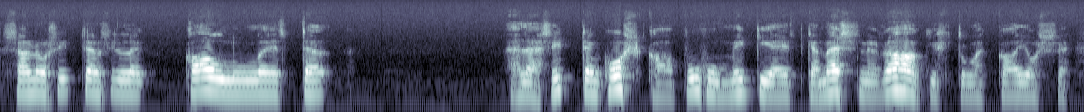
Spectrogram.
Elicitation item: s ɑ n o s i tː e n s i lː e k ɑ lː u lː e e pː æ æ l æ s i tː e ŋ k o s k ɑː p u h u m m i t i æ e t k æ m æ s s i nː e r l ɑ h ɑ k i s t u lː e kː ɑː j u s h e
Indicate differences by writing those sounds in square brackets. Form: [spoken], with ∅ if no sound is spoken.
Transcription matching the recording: s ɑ n o s i tː e n s i lː e k ɑ lː u lː e e [tː] æ æ l æ s i tː e ŋ k o s k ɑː p u h u m m i t i æ e t k æ m æ s s i nː e r [r] ɑ h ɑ k i s t u lː e kː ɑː j [o] s [s] e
